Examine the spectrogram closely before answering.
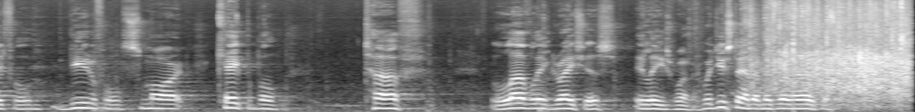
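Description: An elderly man speaks through a microphone to an audience.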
